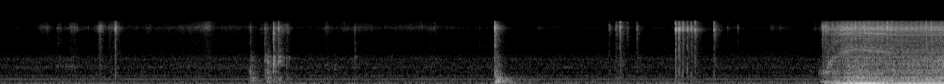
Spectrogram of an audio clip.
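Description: A few light clicks and rustles as the paper-backed fabric block is handled and set under the presser foot, then, about eight seconds in, an electric sewing machine starts stitching through the paper foundation and fabric, running steadily and much louder.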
